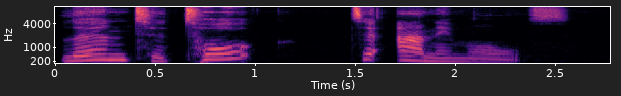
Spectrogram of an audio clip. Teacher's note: Try saying it with strong stress on talk and the ani. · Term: great rhythm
